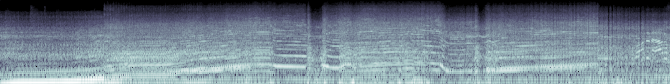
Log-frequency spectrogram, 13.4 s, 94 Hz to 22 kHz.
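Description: A classic 1942 Chevy on a test drive, its engine revving up loudly and holding a continuous, shifting drone at close range for about thirteen seconds.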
